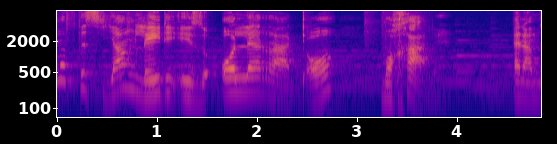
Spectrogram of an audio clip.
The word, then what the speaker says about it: Olerato: The name of this young lady is Olerato Mal, and I'm saying it correctly, and I'm not missing anything.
